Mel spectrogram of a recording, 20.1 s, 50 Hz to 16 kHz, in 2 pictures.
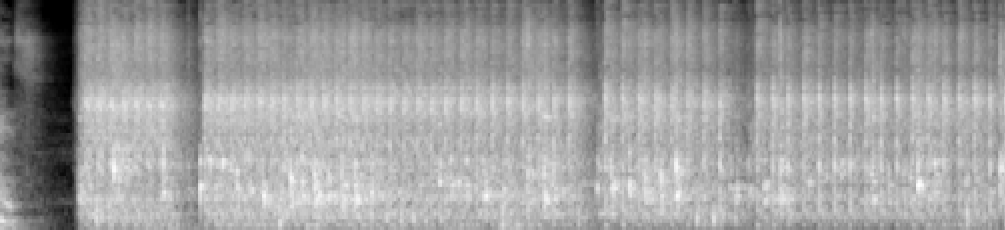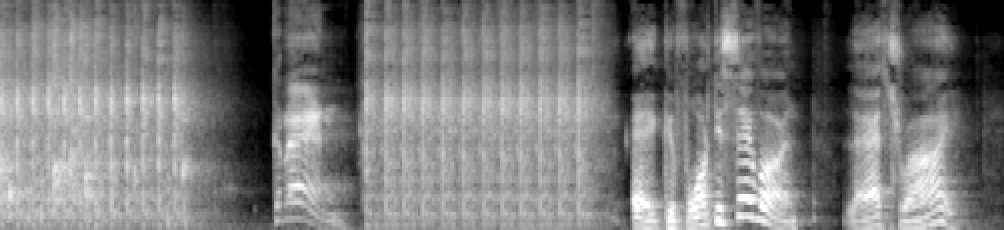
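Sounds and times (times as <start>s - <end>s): toy pistol rapid mechanical clicks: 0.8s - 12.2s, 13.6s - 16.2s.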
